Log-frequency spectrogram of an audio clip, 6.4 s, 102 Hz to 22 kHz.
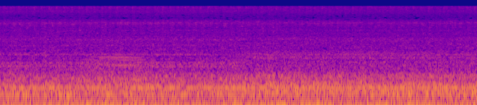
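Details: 2006 Ford F-150 5.4 Triton V8 with a year-long tick: steady low idle with a faintly lumpy, uneven beat, still shaking. One cylinder misfires because the spark plug tip broke off, possibly dropping into the cylinder.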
